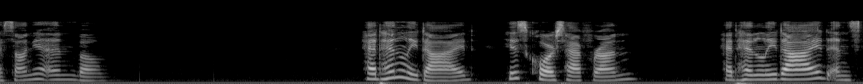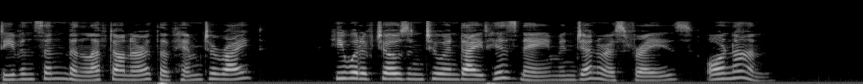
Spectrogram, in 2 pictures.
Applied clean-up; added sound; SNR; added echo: none; none; none; none.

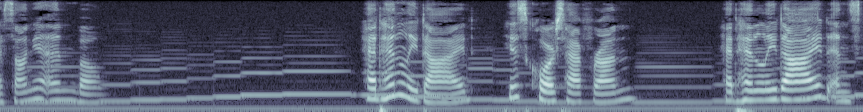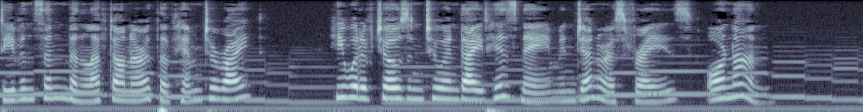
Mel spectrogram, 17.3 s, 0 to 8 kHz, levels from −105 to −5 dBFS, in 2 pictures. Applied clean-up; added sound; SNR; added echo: none; Wind instrument, woodwind instrument; 17 dB; none.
